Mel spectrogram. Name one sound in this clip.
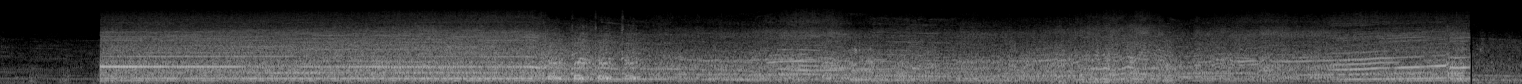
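An open-wheel racing car engine screams at speed, rising and falling through gear changes.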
